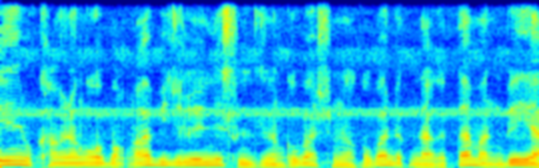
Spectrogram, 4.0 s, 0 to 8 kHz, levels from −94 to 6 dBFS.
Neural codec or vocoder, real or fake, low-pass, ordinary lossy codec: none; real; none; none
